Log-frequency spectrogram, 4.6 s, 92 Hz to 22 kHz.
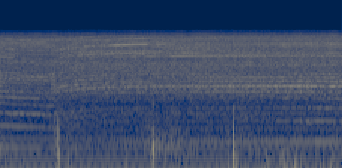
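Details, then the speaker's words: Simulated oral surgery on a 3D-printed model: a dental high-speed handpiece (drill) makes a steady high-pitched whine with sharp ticks as it makes a straight cut at increased speed to section tooth #3, a first permanent molar, with a fan nearby. "I'm going to bring my fan a little closer again there my straight cut straight in you can do this too at home with a fan on"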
